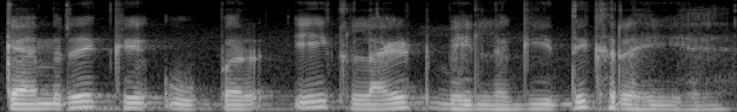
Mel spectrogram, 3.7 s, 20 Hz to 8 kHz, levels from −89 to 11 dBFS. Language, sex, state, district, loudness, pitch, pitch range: Hindi, male, Uttar Pradesh, Lucknow, -20 LUFS, 120 Hz, 115-140 Hz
